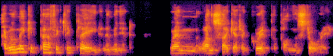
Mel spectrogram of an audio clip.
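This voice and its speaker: A man reading an audiobook in the role of a troubled, rambling young dramatic critic, theatrical and hesitant, swinging from hushed to emphatic. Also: mid-range voice, animated, moderate pace, breathy edge. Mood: distressed, confused.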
